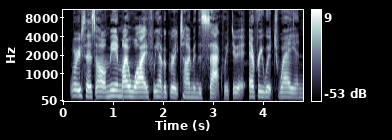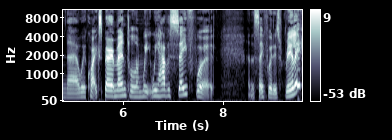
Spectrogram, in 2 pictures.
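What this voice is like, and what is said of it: Inconsistent put-on American accent. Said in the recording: “you kind of didn't quite commit to the American accent, so it went back and it went forth there, and it was sometimes it was you”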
